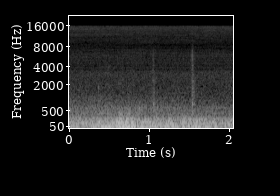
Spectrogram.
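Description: Steady low rumble of a vehicle's engine and road noise heard inside the cab, with a couple of faint clicks.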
